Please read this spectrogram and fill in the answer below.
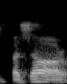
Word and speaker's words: bazaar: the word bizarre okay so we have two words that have similar pronunciation this one is bazaar which is the marketplace but the other one is a verb which means very strange okay bizarre you can see sorry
